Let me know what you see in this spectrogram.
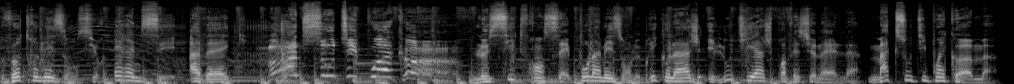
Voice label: VOCAL WITH EFFECT; MAISON; NextRegie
